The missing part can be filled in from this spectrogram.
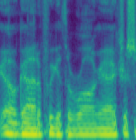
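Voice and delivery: ordinary talk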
